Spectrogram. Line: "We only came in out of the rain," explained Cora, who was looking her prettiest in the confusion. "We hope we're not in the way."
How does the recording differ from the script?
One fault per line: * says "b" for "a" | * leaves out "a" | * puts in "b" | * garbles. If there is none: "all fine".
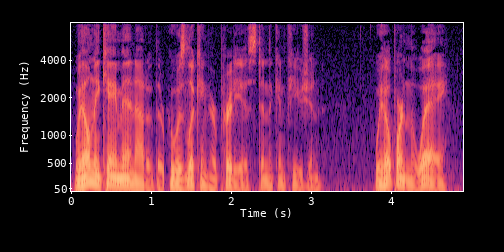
* leaves out "rain explained Cora"
* leaves out "not"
